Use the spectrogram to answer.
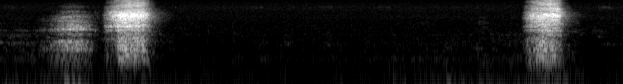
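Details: Sneezing nonstop: two sneezes, the first with a drawn-in breath before a sharp explosive burst, the second several seconds later, in a quiet room.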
